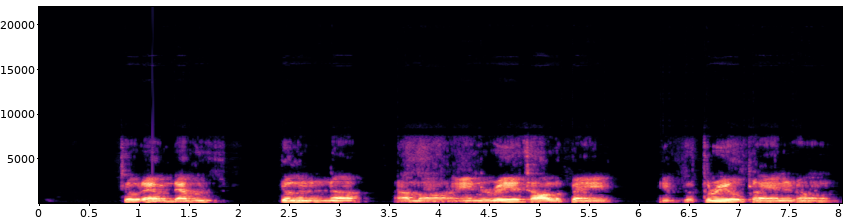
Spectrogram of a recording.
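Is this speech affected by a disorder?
Yes: Parkinson's disease; Parkinson's disease for quite a while, age 70; good days and bad days, feeling pretty good today, Parkinson's acting up.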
